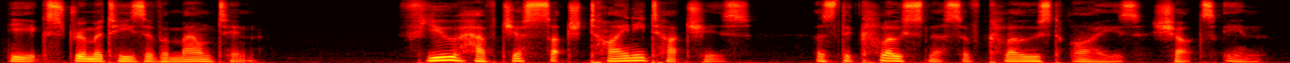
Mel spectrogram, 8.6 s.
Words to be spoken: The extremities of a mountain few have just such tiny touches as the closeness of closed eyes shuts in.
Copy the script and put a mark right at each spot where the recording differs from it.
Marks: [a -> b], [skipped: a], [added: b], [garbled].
The extremities of a mountain few have just such tiny touches as the closeness of closed eyes shuts in.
